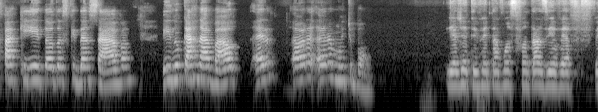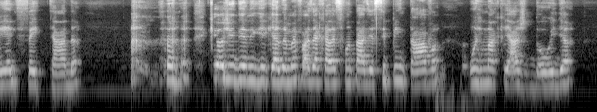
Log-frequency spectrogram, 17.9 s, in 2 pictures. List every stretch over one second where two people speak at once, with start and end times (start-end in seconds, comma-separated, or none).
none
